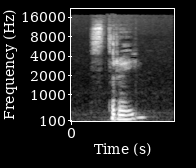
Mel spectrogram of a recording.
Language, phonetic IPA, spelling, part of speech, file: Polish, [strɨj], stryj, noun, LL-Q809 (pol)-stryj.wav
